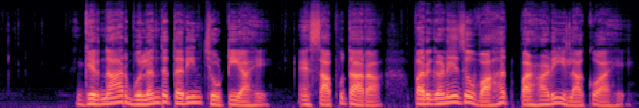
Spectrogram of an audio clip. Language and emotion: Sindhi, neutral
